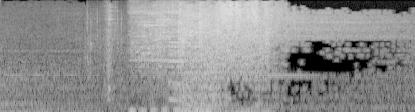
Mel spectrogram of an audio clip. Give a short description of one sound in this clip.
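A heavy blow lands with a deep rumbling crash.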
